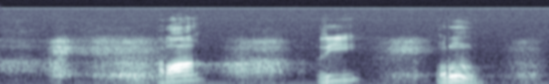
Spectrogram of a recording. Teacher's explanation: اس میں اس کے ادائیگی میں آواز میں کپ کپاہٹ ہوگی، جسے رعشہ کہتے ہیں، کپ کپاہٹ ہوگی.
